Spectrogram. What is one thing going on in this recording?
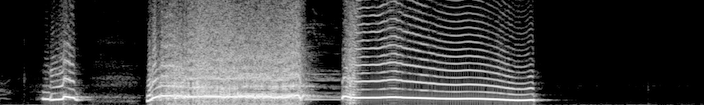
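A young woman shrieks loudly into a microphone.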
